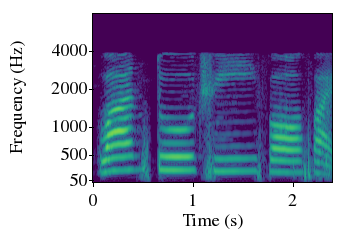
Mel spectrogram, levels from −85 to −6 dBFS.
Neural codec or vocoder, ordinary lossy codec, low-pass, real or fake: none; AAC, 16 kbps; 7.2 kHz; real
